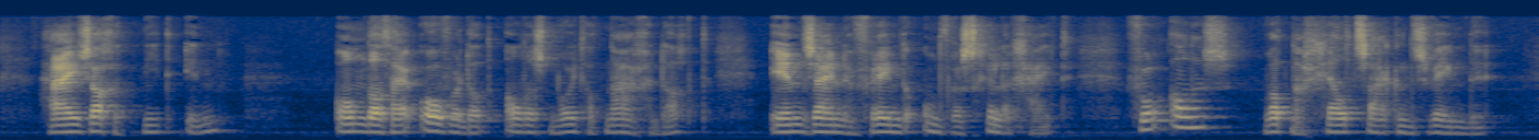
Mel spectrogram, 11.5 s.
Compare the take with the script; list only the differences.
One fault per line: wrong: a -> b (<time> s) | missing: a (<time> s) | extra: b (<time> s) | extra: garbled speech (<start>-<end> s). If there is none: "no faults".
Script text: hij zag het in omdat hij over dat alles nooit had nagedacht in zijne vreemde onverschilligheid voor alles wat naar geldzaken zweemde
extra: niet (1.1 s)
